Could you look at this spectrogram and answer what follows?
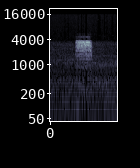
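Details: Barn owl at its nest, 3:59 AM, 3 November 2015, during delivery of a huge mouse that the female shreds for the owlets; a single loud, rough hiss of about a third of a second.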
